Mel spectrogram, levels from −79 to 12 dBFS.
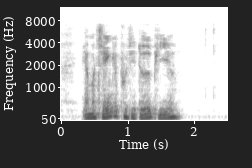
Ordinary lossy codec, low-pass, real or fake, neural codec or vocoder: AAC, 32 kbps; 7.2 kHz; real; none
